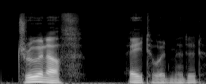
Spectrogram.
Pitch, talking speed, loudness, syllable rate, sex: 90 Hz, 115 wpm, -19 LUFS, 6.2 syllables/s, male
